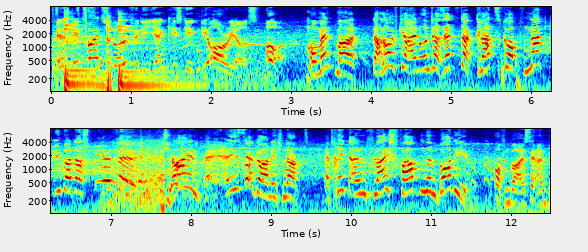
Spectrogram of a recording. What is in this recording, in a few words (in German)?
TV Sportkommentator; Seinfeld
